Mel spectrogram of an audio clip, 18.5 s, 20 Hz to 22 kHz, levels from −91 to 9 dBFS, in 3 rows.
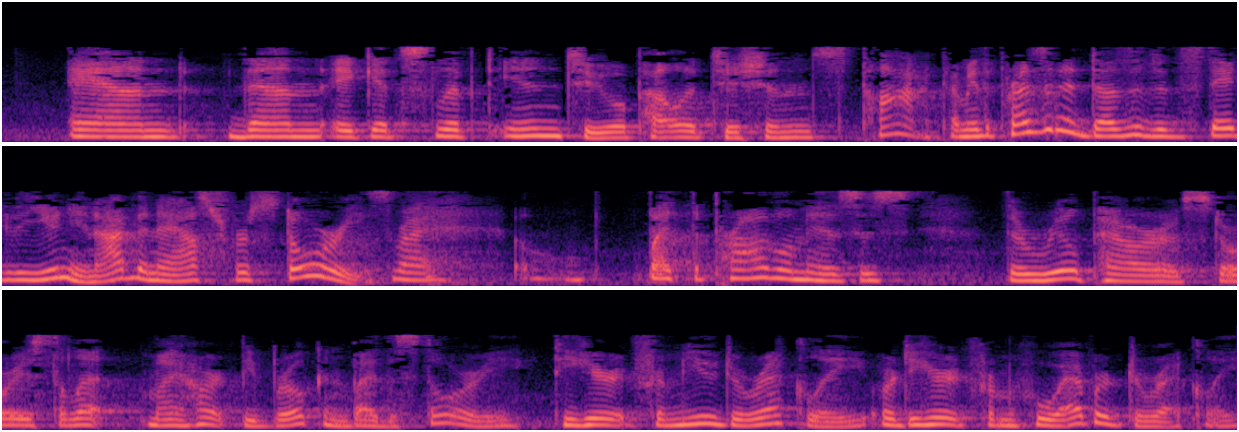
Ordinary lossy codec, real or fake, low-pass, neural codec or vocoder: MP3, 24 kbps; fake; 7.2 kHz; codec, 16 kHz in and 24 kHz out, 1 kbps, XY-Tokenizer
